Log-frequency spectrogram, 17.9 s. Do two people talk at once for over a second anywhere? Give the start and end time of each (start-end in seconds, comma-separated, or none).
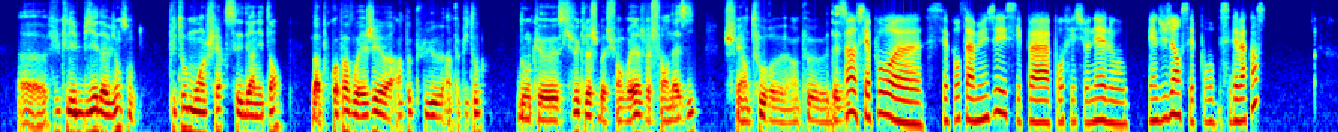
none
